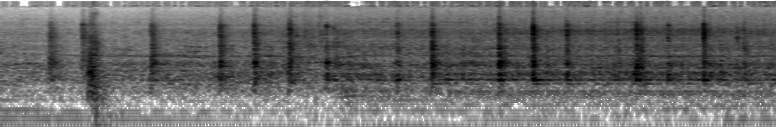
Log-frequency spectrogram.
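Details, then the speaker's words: Car engine running with the oil-change service light on: sharp, uneven ticks about three a second over a quiet engine; knocking noise with misfire reported, source unknown. "O carro tá fazendo barulho no motor."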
